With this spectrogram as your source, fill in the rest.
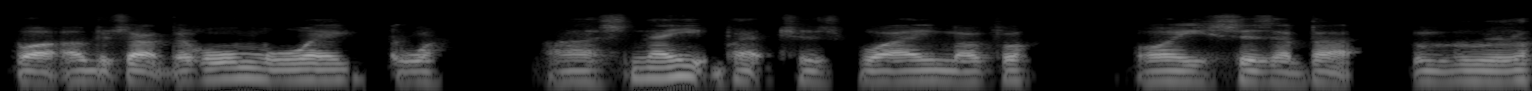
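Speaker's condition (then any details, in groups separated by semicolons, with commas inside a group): Cerebral palsy; unable to walk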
